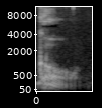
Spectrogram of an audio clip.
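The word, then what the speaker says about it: ကို: Scott and go but often they're pronounced gah and go for my lesson today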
